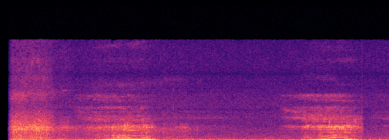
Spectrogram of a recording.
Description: At the Plumbing Hacks Convention and my roommate’s Snoring is keeping me awake.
